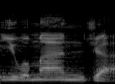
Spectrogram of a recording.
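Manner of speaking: put-on grandma voice. Recalling Sunday dinners, the speaker quotes Grandma urging him to eat, imitating Grandma's accent. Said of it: "I do that accent".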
